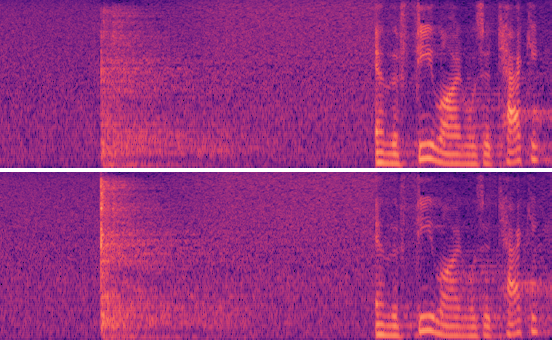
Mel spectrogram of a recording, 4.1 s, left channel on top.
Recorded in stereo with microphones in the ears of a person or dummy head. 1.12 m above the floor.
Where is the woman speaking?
25° left (ahead or behind), 0.7 m.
